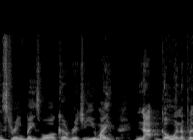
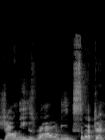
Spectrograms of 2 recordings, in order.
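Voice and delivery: put-on pitched-up old-time 1932-style radio announcer voice; 10 semitones higher than usual. Arguing that announcers no longer sound like this, doing a 1932-style announcer voice. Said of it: "He just took us back to 1932".

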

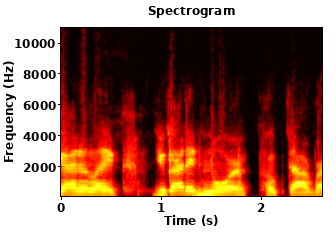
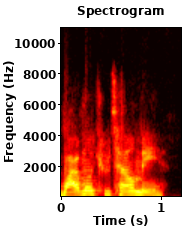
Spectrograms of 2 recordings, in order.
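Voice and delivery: plain

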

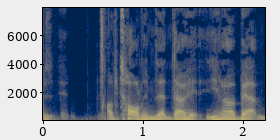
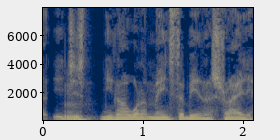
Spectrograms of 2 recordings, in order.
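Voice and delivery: ordinary talk, nothing marked

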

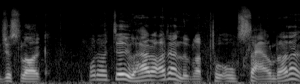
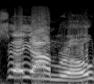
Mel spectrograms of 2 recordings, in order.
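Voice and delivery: put-on menacing tone, higher and louder; 6 semitones higher, 10 dB louder than usual. Retelling what the cab driver said back: imitating an intimidating driver. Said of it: "like, say it right".

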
